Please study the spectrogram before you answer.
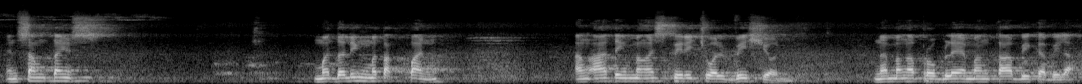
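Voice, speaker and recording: A man's voice: medium pitch, darkish tone. A man, a pastor preaching a sermon with emphatic rhetorical questions. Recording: reverberant hall with faint hum.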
